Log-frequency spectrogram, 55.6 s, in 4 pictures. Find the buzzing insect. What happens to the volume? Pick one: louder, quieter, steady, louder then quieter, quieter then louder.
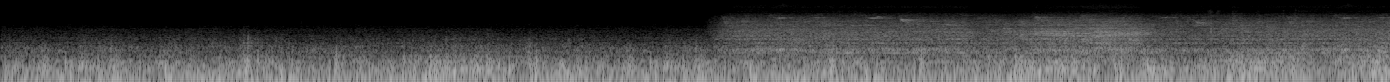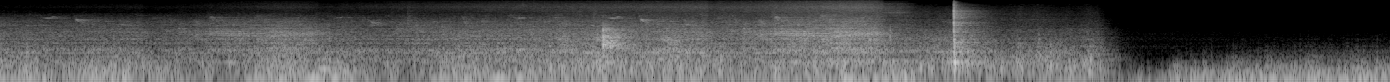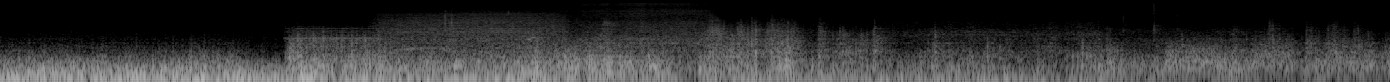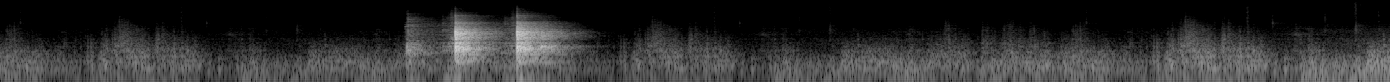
louder.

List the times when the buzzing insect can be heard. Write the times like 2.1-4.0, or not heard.
7.0-23.9.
